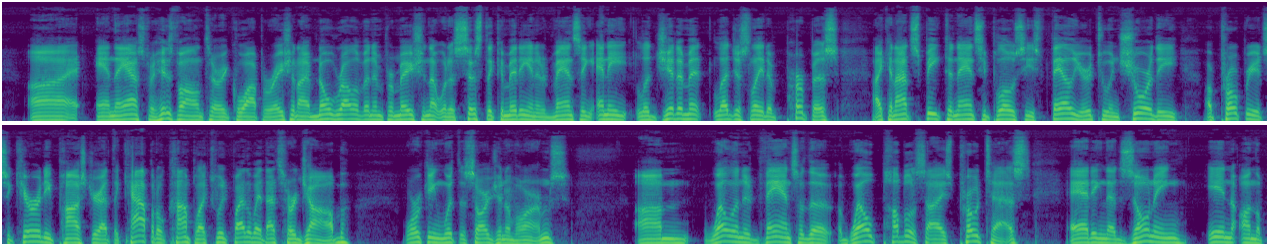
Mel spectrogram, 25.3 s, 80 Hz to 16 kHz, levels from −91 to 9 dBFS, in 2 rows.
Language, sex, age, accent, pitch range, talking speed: English, male, 50-69, American, 115-145 Hz, 160 wpm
